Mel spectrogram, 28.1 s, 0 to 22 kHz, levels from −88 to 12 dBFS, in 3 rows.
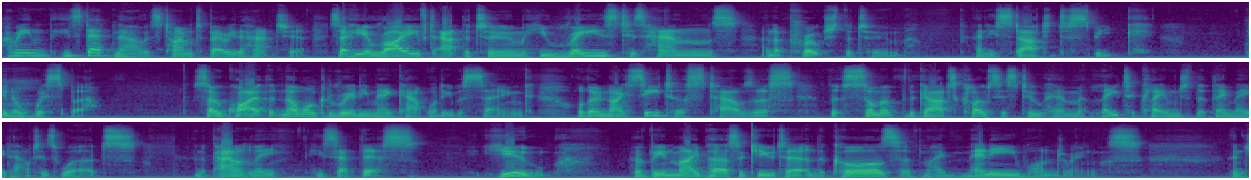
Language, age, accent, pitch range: English, 30-49, British, 105-145 Hz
